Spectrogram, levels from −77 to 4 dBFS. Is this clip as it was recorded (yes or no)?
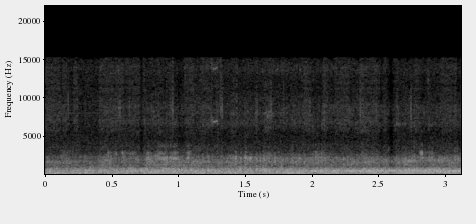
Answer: yes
